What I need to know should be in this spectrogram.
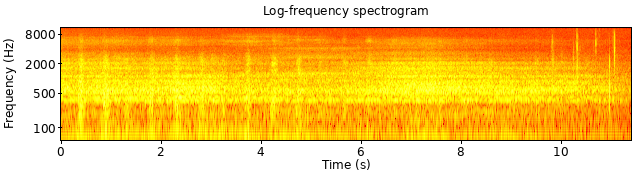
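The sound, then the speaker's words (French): Train buffers clank as a train starts to move, over a steady, loud rolling rumble with scattered metallic knocks and a few sharper clicks near the end. “Cliquetis des tampons, le train s'ébranla.”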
